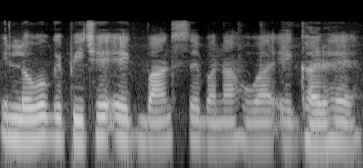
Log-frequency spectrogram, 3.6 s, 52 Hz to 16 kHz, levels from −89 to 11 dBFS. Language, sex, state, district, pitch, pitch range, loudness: Hindi, male, Arunachal Pradesh, Lower Dibang Valley, 130 Hz, 125-140 Hz, -16 LUFS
